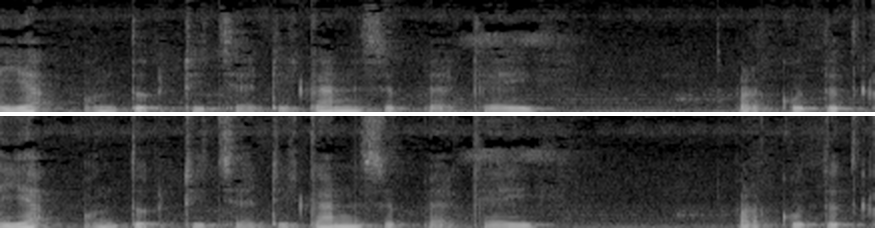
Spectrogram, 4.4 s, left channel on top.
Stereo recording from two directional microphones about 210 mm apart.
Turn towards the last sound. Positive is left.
turn(degrees=-10)  # may be behind; listen again after turning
